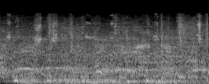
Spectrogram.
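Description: A basketball dribbled on a hardwood court, several bounces, over the steady murmur of an arena crowd.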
